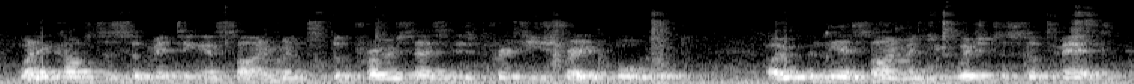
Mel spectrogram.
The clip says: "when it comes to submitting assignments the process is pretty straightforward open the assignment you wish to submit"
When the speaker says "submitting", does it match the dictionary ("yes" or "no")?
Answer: yes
